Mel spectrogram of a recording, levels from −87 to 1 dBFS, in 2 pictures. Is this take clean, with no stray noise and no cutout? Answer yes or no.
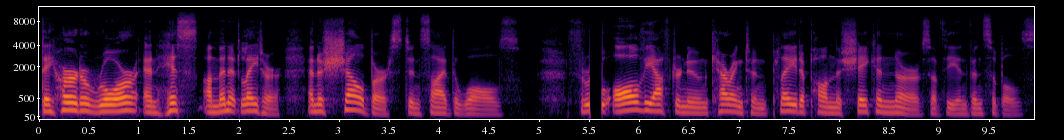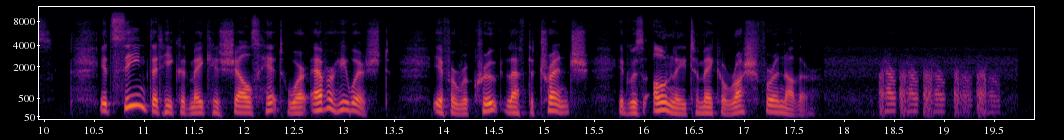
no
